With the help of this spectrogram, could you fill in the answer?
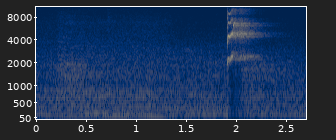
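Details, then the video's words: Lovebirds at home, camera microphone: low street rumble, then a single sharp, shrill squawking chirp near the end. "Love Bird Sounds for 15 Minutes"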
